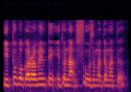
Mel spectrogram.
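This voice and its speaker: A religious teacher with a Malaysian Malay accent delivers an animated lecture, speaking briskly in a mid-range voice. He fills it with rhetorical questions and acts out prayers.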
